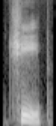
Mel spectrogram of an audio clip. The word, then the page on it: cheep: American English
